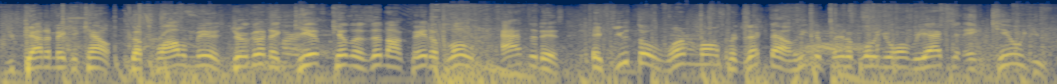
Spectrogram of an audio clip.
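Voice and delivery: high, loud, climbing play-by-play; hype commentary. Real, not acted. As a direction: blow the roof off the moment. Commentator peaks at big moment.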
